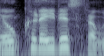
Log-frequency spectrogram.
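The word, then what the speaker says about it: Εὐκλείδης: 에우클레이데스라고 했습니다. 에우클레이데스. 그래서 원어를 살려서 읽으면은 에우클레이데스 기하학이라고 읽는 게 맞습니다.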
